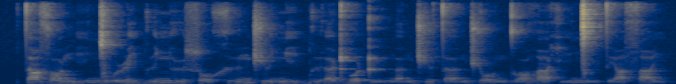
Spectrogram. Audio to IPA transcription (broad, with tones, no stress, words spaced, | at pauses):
tɐ˦zˤʉ˨˦ ŋi˨˩ŋ͡ǀu˨˩ ɭi˦˨bɨ˨˦ɲʉ˦˨ɬo˨˩ xɨ˨˦nd͡ʒɨ˦˨ɲi˦˨ bɨ˦˨ɾɐ˦ɖʱo˦ ʈʉ˨˩ŋɐ˨˩nd͡ʒɨ˦ tɐ˨˩nd͡ʒo˦˨ ndo˨˦ðˤi˦xi˨˦ ŋ͡ǀi˨˩te˨˦sˤi˦˨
